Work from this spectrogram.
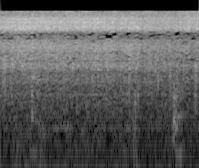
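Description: Eggplant pieces sizzle in hot oil with a constant bright hiss, close and loud, with a couple of soft stirring knocks underneath and no talk.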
